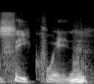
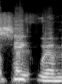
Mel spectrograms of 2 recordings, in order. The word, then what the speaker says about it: Sequim: e Sequim gizette not sequin Sequim very um very strange time that actually I don't know what it means anyway they have a squim is actually pronounced squim and it is the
